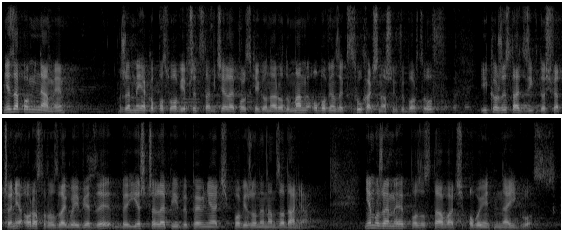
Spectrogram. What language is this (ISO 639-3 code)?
pol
